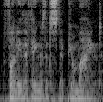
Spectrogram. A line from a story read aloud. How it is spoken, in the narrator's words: I rasped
